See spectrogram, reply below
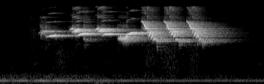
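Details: Tutor song for young birds from a Double-collared seedeater in the Braddock style 'Tui Tui Zel Zel Top': a two-second run of high whistled notes, ending in a fast triple of rasping, downward-slurred syllables.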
